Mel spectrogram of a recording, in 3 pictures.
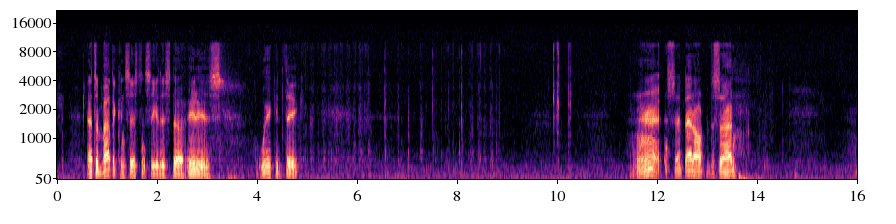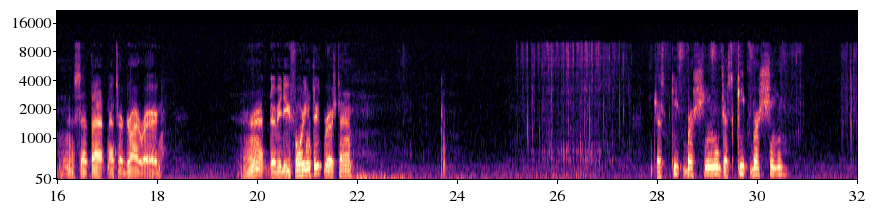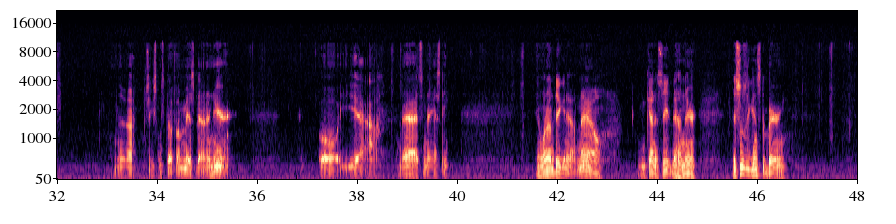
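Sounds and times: faint steady hum: 0:00.0 - 0:48.0
person speaking: 0:00.6 - 0:06.3, 0:25.2 - 0:31.0, 0:33.1 - 0:35.6, 0:37.2 - 0:39.9
toothbrush scrubbing plastic: 0:25.2 - 0:27.6.

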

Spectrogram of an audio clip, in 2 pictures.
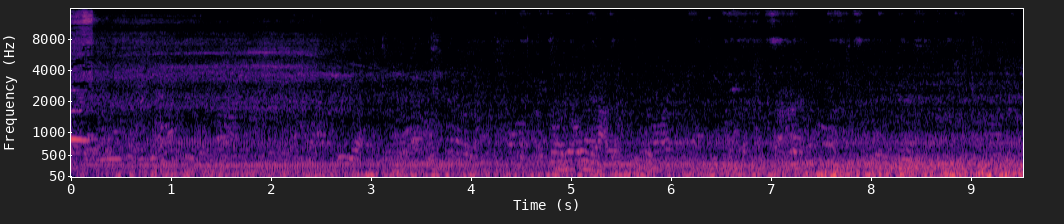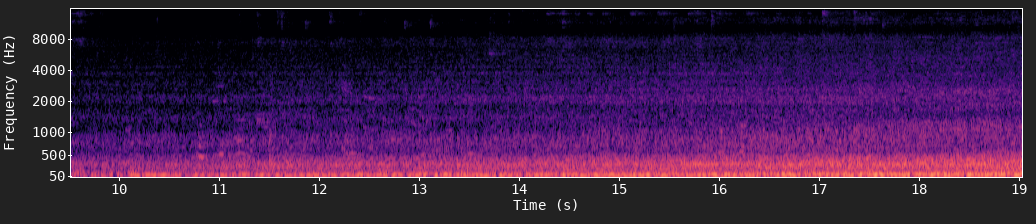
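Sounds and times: locomotive engine rumble: 0:00.0 - 0:19.0.

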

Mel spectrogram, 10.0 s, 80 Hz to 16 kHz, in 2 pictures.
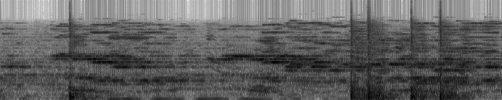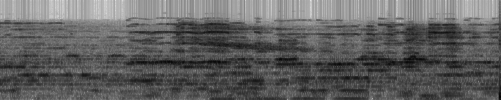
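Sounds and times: music with held tones: 0:00.0 - 0:10.0
firecracker bangs: 0:00.7 - 0:01.2, 0:03.5 - 0:05.0.

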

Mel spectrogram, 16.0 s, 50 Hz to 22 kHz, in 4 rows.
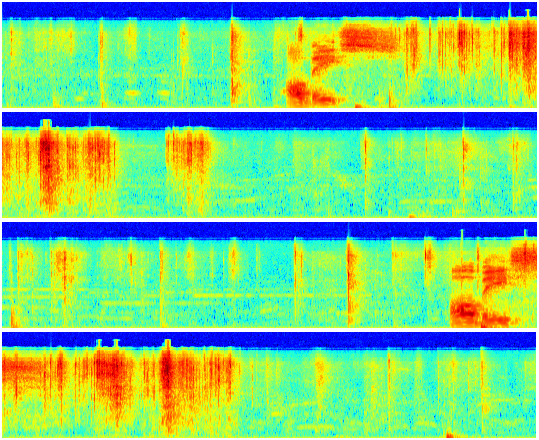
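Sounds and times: trading cards rustling: 0:01.3 - 0:05.7, 0:06.7 - 0:15.8
cards clicking: 0:06.7 - 0:11.3, 0:11.9 - 0:14.0.

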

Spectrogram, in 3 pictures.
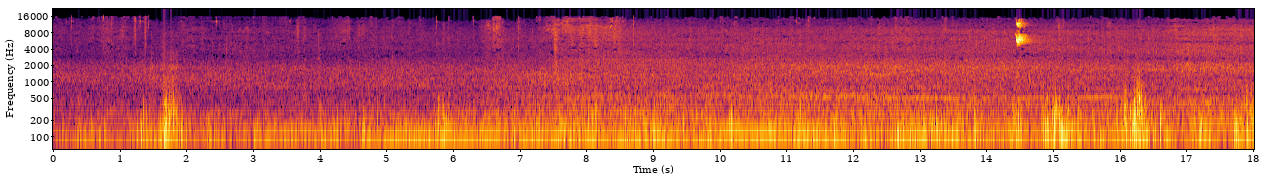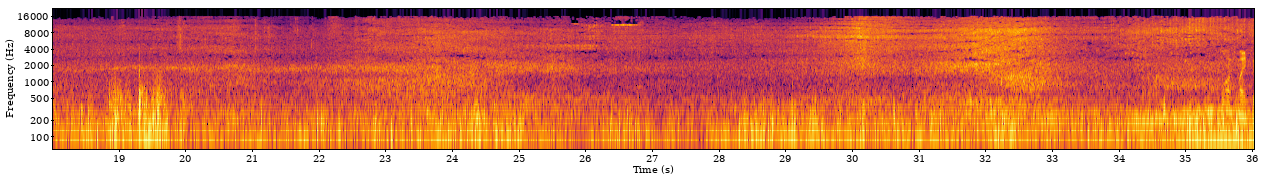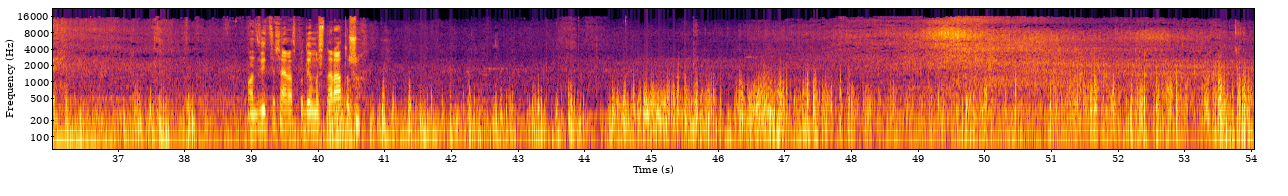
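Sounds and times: cars driving past: 0:01.6 - 0:40.8, 0:44.4 - 0:54.0
car passing close: 0:29.4 - 0:38.6, 0:46.6 - 0:54.0.

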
